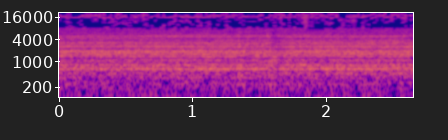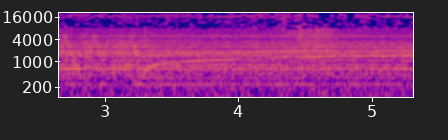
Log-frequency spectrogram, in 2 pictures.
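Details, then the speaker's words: Sony ICF-6500W multiband radio under restoration, dirty switches suspected, tuned near 12.4 at night: steady hiss carrying thin whistling tones, one gliding upward in pitch; a heterodyne beat-note whistle, likely with the BFO switched on. "sounds like the bfo is on"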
